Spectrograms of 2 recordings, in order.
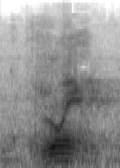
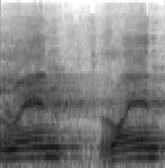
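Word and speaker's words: Rouen: म्हणजे त्या शब्दाचा उच्चार कागदावर या रोहे स्पेलिंग आहे आर ओ इ एन आपल्याला जर इंग्लिशची सवय असेल तर आपण उच्चार रोएन असं काहीतरी करू पण फ्रेंच भाषेमध्ये हार्ड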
